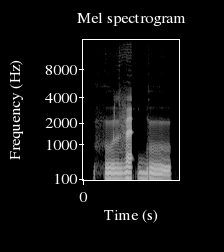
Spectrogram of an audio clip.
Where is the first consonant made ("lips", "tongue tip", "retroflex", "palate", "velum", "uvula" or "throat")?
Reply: throat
